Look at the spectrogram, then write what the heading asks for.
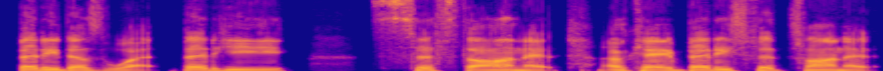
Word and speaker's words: SiSonnet: So it's spelled SiSonnet. Yeah. So like a sonnet. So anytime I introduce myself as Betty, I say, my name's Betty sits on it.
